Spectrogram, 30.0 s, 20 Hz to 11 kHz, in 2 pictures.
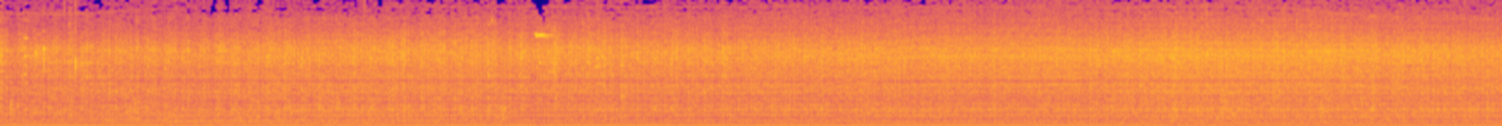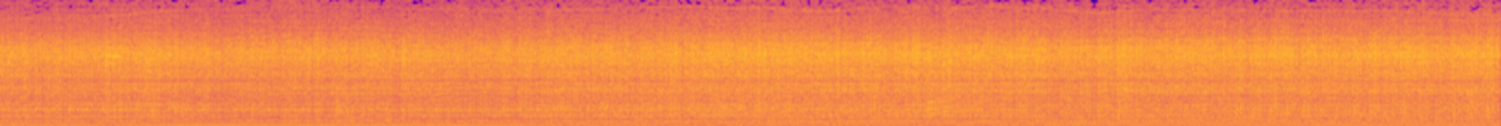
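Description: CAT 336D2 hydraulic excavator's diesel engine running steadily, a loud, even low drone with no marked revving or knocks.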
